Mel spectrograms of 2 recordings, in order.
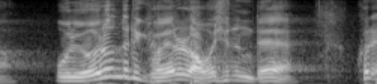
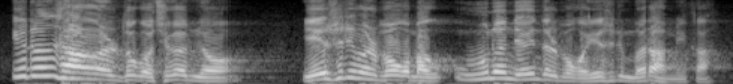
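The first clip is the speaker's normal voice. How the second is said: ordinary delivery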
